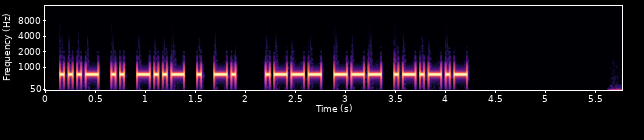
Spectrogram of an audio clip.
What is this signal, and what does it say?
Morse code, heard as a keyed tone, about 28 wpm, 700 Hz. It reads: VIXEN JO.
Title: Pangram Challenge v2 - 28wpm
